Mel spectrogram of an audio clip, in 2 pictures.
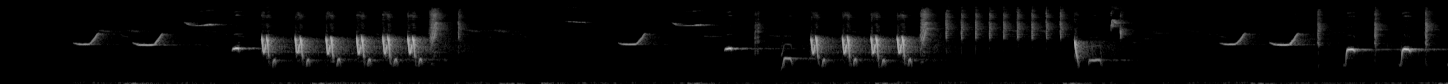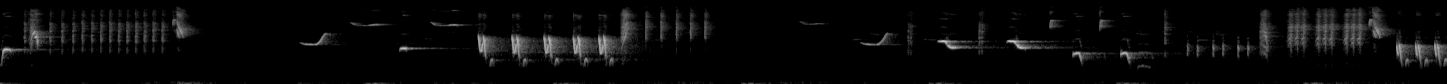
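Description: A songbird singing the same song phrase over and over, about every five to six seconds. Each phrase is a few short chirps, a run of loud repeated notes, then a fast high trill.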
